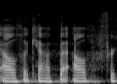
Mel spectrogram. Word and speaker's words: Alpha Kappa Alpha: And that is through a partnership with the Alpha Kappa Alpha sorority.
